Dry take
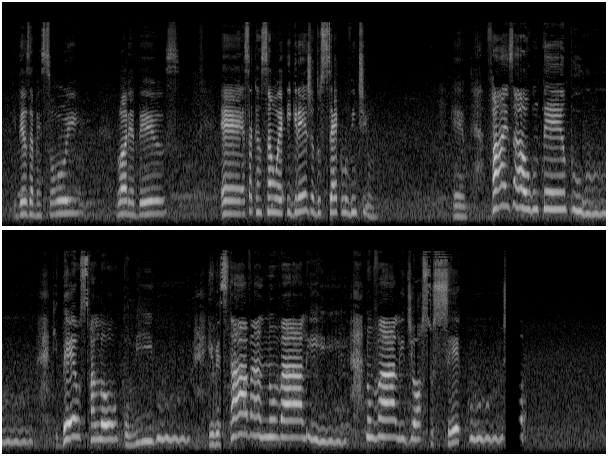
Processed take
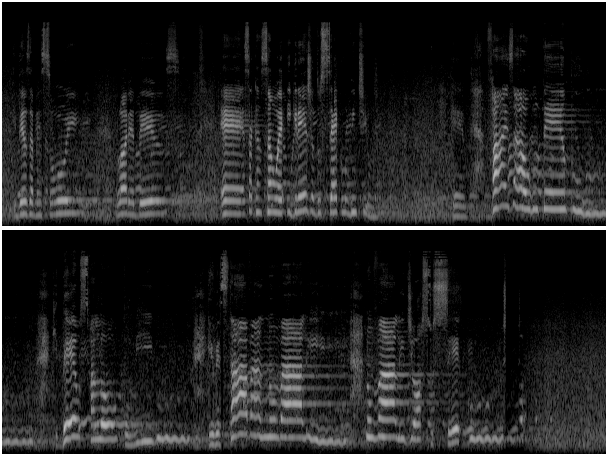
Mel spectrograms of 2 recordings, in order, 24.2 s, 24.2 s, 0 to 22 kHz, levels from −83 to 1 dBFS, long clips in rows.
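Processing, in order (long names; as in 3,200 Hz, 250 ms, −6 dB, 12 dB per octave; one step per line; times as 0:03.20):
high-shelf EQ 11,000 Hz −5.5 dB
feedback echo with a low-pass in the loop 296 ms, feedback 55%, low-pass 2,900 Hz, level −19 dB
upward compression, threshold −33 dBFS
amplitude modulation by smooth noise, depth 50%
level −3.5 dB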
